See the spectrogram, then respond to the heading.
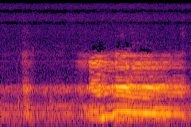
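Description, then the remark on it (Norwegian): A moose gives one long, low, moaning bellow that swells in and holds for about two seconds, clear, after a quiet stretch with only faint background hum, heard from a video played on a phone. “Er det elg? Ja. Det er en elg som dukker opp inni kranen.”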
